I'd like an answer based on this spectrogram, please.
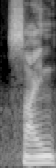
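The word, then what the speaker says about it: sine: সাইন of theta, যাকে আমরা shortly লিখব সাইন থিটা। এটার pronunciation সাইন theta, not seen theta.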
